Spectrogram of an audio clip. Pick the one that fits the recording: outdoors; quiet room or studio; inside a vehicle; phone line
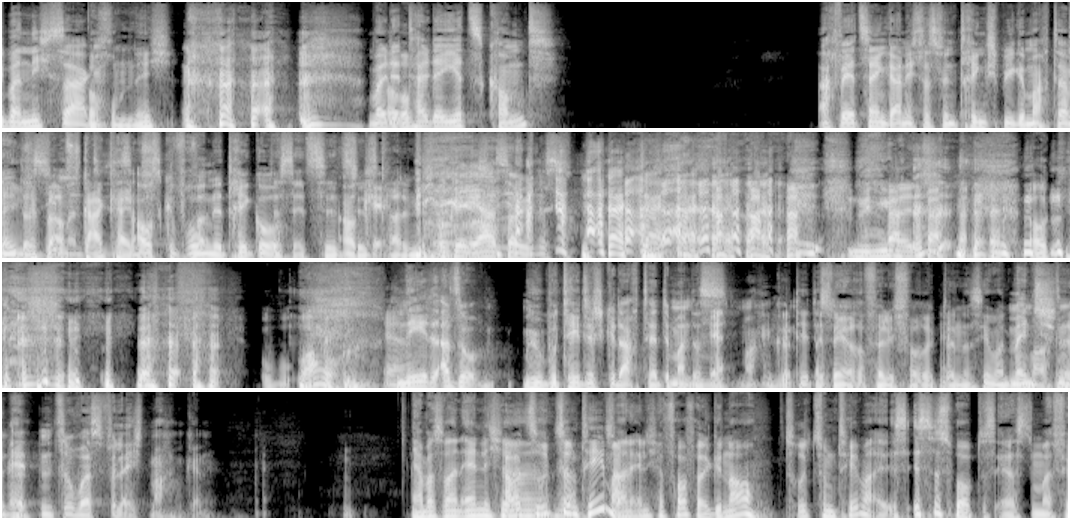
quiet room or studio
